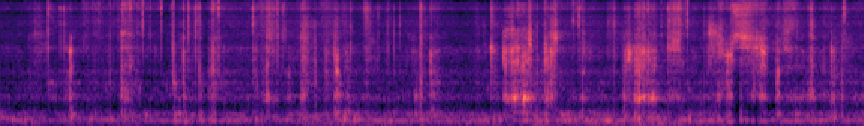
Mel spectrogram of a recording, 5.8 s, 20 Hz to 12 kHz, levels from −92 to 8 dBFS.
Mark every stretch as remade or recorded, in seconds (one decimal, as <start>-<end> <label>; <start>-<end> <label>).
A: 0.0-5.8 remade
